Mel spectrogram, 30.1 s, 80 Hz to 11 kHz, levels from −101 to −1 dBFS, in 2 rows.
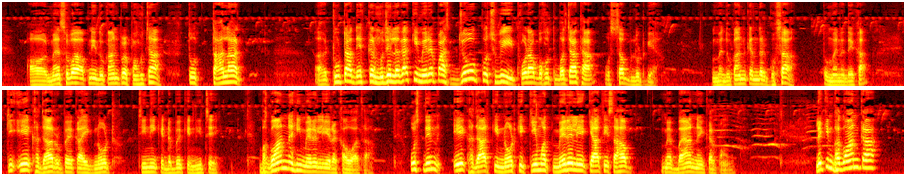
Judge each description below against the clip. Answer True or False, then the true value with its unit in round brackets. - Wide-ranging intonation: True (8.1 semitones)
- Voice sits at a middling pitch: True (160 Hz)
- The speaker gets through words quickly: False (150 wpm)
